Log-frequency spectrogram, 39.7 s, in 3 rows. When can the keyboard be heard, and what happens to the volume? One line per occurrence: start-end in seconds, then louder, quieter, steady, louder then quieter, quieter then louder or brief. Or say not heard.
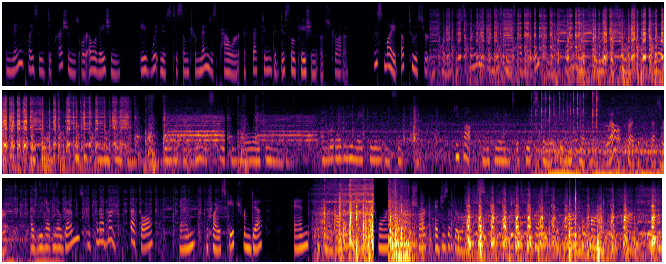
23.8-27.9 quieter.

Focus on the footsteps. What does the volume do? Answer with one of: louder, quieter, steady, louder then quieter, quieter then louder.
quieter then louder.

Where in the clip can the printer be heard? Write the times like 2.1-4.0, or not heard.
8.5-31.1, 35.7-39.6.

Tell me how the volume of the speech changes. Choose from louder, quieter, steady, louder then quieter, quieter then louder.
louder.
